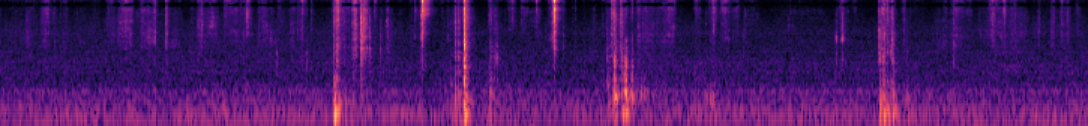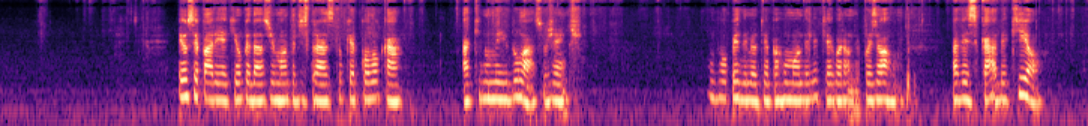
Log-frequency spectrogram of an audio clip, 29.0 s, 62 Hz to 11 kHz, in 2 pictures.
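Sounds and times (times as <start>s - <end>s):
ribbon rustling: 0.1s - 4.5s, 6.7s - 11.5s, 12.1s - 16.5s, 17.6s - 24.0s, 24.7s - 29.0s.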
